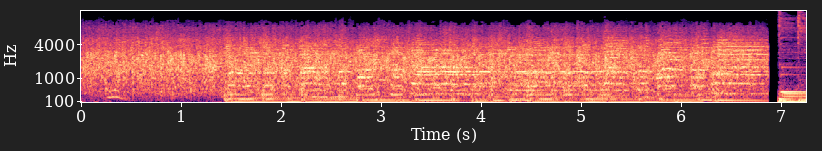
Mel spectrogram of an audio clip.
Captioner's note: applause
